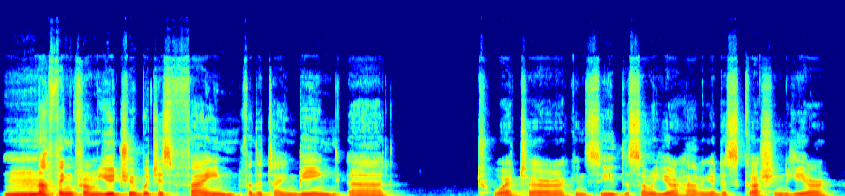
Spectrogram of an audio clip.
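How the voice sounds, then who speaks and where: Wrapping up a long casual livestream, a career coach with a very low, creaky voice talks slowly and pauses often. He's tired and yawns between thoughts, rambling loosely and asking again and again for viewers to like and subscribe.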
